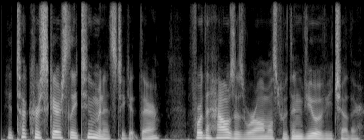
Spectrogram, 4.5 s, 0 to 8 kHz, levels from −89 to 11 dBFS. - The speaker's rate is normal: No, fast, 250 wpm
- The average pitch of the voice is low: Yes, low, 120 Hz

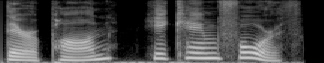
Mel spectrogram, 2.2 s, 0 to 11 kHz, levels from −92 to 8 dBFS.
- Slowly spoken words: Yes, slow, 110 wpm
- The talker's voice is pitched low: No, high, 210 Hz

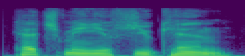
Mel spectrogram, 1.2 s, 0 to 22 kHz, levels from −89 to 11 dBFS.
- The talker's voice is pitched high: No, very low, 95 Hz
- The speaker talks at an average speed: No, fast, 245 wpm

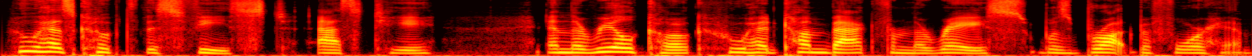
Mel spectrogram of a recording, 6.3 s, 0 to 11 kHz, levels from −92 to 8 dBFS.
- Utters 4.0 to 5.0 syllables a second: Yes, 4.8 syllables/s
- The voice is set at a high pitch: Yes, high, 195 Hz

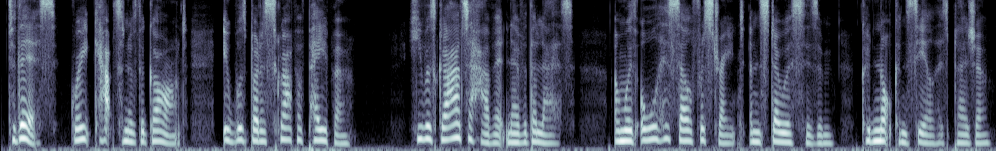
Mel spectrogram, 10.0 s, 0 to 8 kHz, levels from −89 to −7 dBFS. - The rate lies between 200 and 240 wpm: Yes, fast, 205 wpm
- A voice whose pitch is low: No, high, 195 Hz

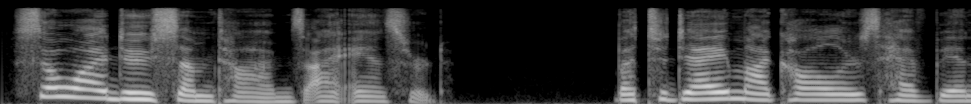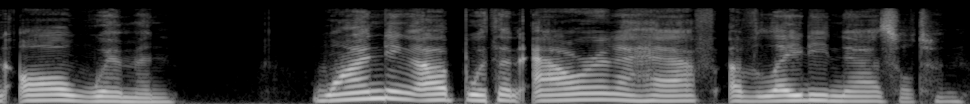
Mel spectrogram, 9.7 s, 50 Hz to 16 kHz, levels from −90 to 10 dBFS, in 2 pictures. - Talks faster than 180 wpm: No, average, 160 wpm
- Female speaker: Yes, female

